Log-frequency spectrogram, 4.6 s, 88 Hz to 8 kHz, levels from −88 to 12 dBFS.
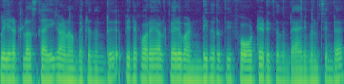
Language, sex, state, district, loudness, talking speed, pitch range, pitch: Malayalam, male, Kerala, Wayanad, -16 LUFS, 170 wpm, 105-115 Hz, 110 Hz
